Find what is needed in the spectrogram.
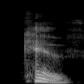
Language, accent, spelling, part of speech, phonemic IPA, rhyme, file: English, Australia, Kev, proper noun / noun, /kɛv/, -ɛv, En-au-Kev.ogg
- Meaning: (proper noun) A diminutive of the male given name Kevin; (noun) A working-class male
